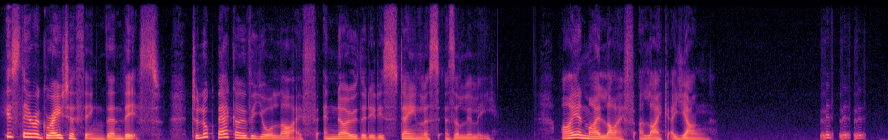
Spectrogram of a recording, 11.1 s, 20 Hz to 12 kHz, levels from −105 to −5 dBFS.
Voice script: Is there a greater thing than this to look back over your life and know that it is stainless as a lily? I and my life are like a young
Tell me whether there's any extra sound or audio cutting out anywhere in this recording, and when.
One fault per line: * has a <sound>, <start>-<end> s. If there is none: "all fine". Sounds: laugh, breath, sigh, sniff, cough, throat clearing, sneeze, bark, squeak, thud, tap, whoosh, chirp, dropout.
* has a laugh, 10.2-10.8 s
